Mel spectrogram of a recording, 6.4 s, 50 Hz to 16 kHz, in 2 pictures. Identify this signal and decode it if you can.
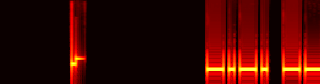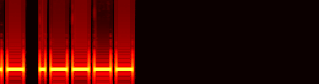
Morse code, heard as a keyed tone, about 22 wpm, 700 Hz. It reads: CO1
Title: Callsign Prefixes for Top 100 DXCC - 22wpm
